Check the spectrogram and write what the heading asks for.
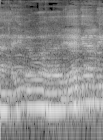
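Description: Music with a man's singing voice holding long, slowly changing notes.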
